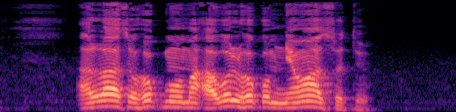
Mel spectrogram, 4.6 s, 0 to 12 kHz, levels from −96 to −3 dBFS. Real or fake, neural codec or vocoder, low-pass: real; none; 10.8 kHz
